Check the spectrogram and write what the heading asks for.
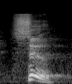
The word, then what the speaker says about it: Tsu: everyone could be happy Sue CSU it's pronounced Sue though that's a that's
